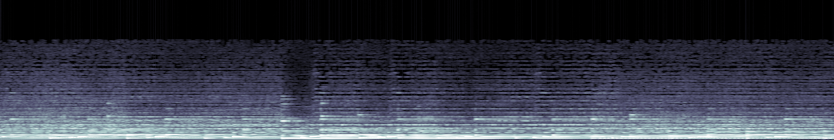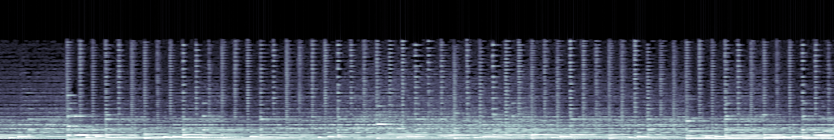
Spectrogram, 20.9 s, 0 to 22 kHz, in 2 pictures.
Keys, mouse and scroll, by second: 0.1 Tab, 0.3 Tab, 0.6 Tab, 0.8 Tab, 0.9 a, 1.3-5.6 drag, 5.6 middle click, 5.9-8.0 drag, 7.3 s, 8.0 middle click, 8.5 click, 8.9-12.4 middle drag, 9.2 g, 10.7 g, 12.0 Tab, 12.4-16.9 drag, 16.9 Tab, 16.9-20.8 middle drag, 18.2-20.8 drag, 18.5-20.8 right drag.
